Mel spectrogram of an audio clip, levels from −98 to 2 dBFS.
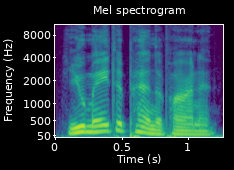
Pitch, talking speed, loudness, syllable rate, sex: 140 Hz, 235 wpm, -16 LUFS, 6.3 syllables/s, male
